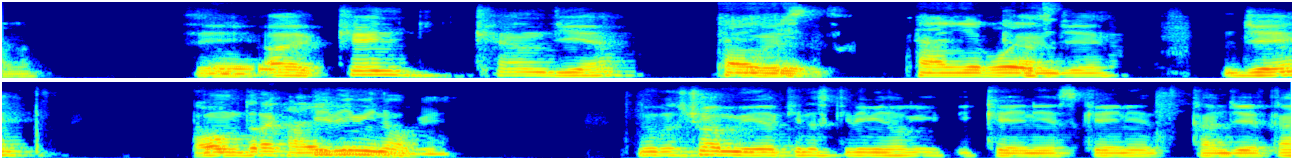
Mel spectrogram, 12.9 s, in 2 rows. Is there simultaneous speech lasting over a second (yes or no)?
yes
